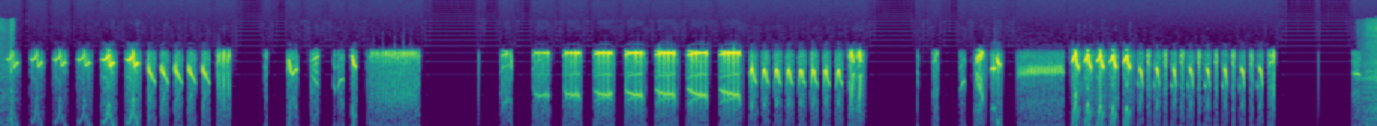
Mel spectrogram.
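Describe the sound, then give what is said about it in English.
Nightingale song: loud, high, rapid trills of repeated whistled notes delivered in several separate phrases, with short silences between bursts and no other sounds. “But the nightingale's song sounds like this.”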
